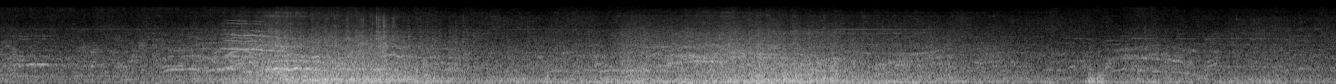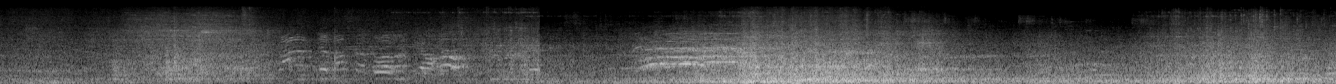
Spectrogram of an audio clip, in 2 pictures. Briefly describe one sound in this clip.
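Roller coaster cars roar and rumble past on the track.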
